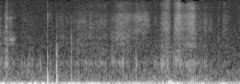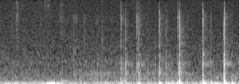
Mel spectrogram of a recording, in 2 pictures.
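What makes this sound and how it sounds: Fingertips and short nails tap and scratch a small, white and yellow squeezable plastic tube of hand cream that looks full, held close to a microphone. Soft, papery scratching comes first, then quick, crisp taps that grow sharper and louder toward the end. A steady low hum runs underneath throughout.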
